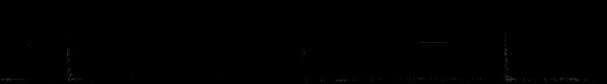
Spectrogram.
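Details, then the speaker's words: Pioneer DVL-K88 laserdisc player bought as junk from Japan, DVD test: light mechanical clicks, a few soft beeps, then a quiet steady whir as the disc spins up and loads the menu; normal loading and spin-up. "Okay, it seems to be playing DVD as well. It's going to stop."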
